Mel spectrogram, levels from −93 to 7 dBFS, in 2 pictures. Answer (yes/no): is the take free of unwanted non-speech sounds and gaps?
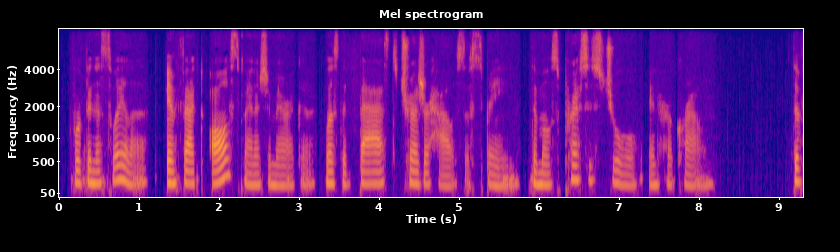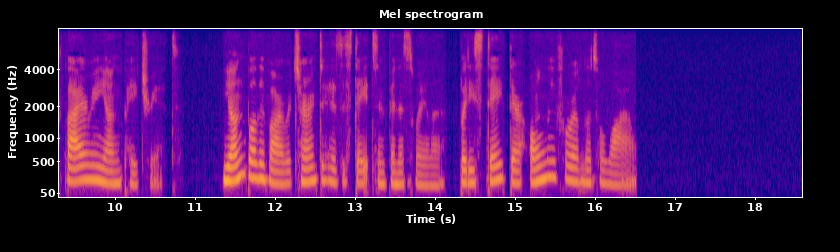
yes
